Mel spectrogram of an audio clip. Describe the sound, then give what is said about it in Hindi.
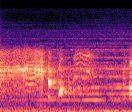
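A baby boy lying on a bed wails in a steady, high-pitched cry with wavering pitch and brief catches between sobs, continuous, with no talking over it. “कमरे से उसके बच्चे की जोर जोर से रोने की आवाज आने लगी विजय ने अंदर जाकर देखा तो पाया कि उसका बेटा बिस्तर पर लेटा रो रहा था”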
